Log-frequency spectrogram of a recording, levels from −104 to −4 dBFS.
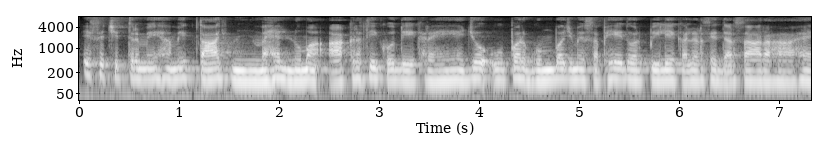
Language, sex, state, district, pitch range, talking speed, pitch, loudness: Hindi, male, Chandigarh, Chandigarh, 115-130 Hz, 205 wpm, 120 Hz, -17 LUFS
